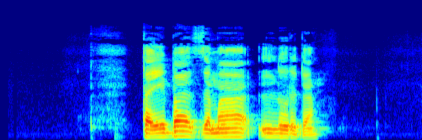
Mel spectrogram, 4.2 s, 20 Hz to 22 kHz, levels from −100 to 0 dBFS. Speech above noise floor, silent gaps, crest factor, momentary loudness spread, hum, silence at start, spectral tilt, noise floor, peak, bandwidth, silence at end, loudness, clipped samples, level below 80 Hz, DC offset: 59 dB; none; 20 dB; 10 LU; none; 1.45 s; -7 dB/octave; -81 dBFS; -6 dBFS; 10 kHz; 1.05 s; -23 LUFS; under 0.1%; -66 dBFS; under 0.1%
